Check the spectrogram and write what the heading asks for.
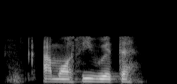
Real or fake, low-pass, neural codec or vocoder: real; 3.6 kHz; none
